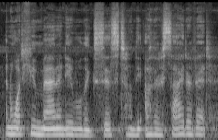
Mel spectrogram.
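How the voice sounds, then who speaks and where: Actress playing older female scientist, grave, solemn, measured, lowish pitch, game cutscene, ambient background noise. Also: little pitch movement, a little mellow, close to an everyday voice. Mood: grave, foreboding. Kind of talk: video game cutscene acting.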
